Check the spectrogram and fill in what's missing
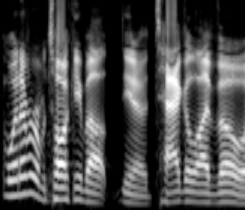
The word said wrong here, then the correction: Tagovailoa: or however you say it, Tagovailoa. He spelled it out phonetically for you, and you still got it wrong.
